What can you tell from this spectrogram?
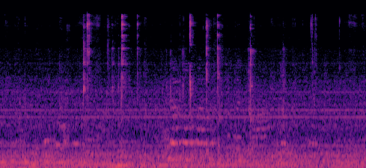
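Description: Faint, scattered clicks of chopsticks tapping against a glass dish and the hard-shelled M&M's candies as they are groped for and picked at.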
